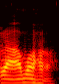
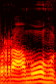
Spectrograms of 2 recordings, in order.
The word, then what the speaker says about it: रामः: लेकिन कोई अगर जानबूझ कर अपशब्द कहे, जैसे कहना है रामः, आप रामोह कह रहे हैं, तो ये गलत है।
